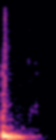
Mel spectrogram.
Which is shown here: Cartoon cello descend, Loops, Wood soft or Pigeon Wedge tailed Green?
Wood soft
